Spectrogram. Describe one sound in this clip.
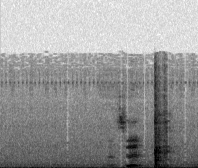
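A metal shovel scrapes and clanks against a metal ash bucket.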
